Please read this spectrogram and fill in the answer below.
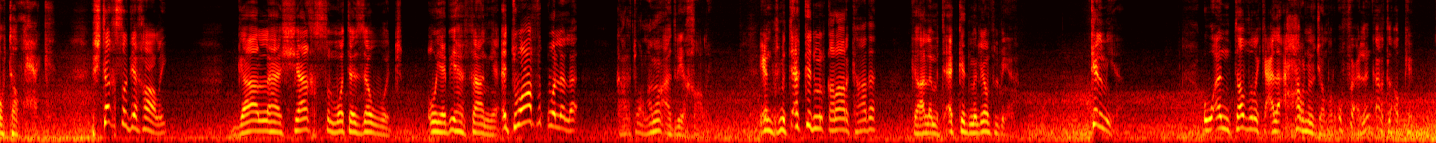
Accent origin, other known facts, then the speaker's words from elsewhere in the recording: Kuwait; ترى موجودة عندنا في الكويت إلى الآن موجودة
